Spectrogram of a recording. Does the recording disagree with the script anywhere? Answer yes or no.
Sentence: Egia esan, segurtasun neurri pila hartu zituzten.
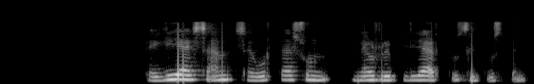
no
